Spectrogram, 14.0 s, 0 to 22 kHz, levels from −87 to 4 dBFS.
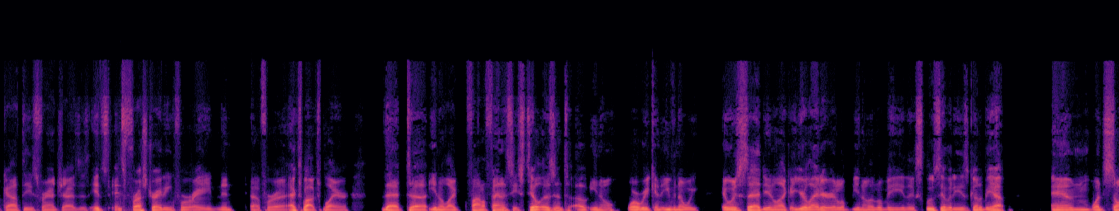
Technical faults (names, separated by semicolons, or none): repeated packet loss (robotic sound)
